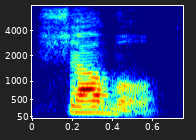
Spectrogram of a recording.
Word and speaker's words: shovel: And that has a V, shovel. Shuffle, this is shuffle with an F.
